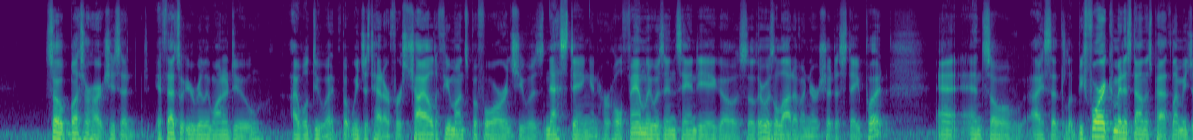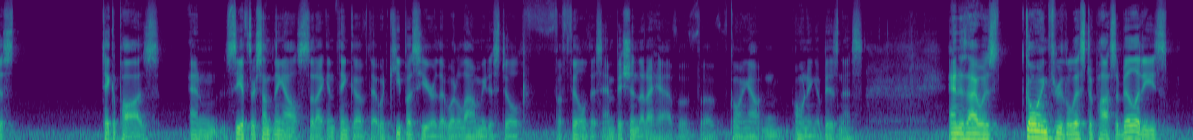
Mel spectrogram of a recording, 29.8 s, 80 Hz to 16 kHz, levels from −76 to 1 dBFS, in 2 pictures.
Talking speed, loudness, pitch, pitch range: 230 wpm, -25 LUFS, 95 Hz, 85-105 Hz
